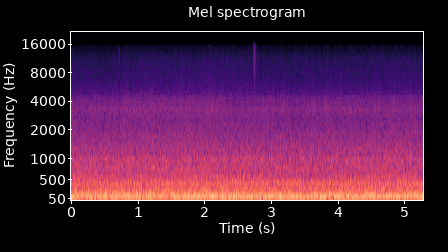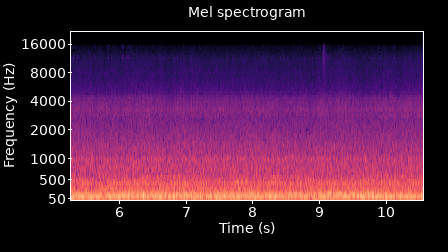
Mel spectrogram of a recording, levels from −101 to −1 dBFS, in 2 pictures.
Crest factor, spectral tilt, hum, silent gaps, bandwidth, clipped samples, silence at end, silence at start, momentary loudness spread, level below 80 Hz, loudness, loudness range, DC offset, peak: 12 dB; -10 dB/octave; none; none; 5 kHz; under 0.1%; 0 s; 0 s; 2 LU; -30 dBFS; -22 LUFS; 1 LU; under 0.1%; -8 dBFS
